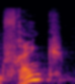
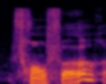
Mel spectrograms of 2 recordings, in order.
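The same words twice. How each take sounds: First: Franc said the English way, with an English r and a nasal a. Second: Franc fort in French, with a uvular r and a nasal an, fort stressed. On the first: The speaker first says franc in English before switching to French. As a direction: say franc as an English word, rising at the end. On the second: The speaker corrects himself into French, giving the nickname properly. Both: Shown as a demonstration.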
